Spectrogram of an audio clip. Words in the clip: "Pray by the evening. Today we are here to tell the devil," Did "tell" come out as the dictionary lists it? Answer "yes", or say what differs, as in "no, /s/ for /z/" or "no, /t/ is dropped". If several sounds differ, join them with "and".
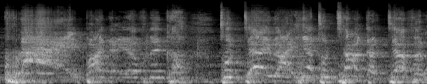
no, /n/ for /l/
